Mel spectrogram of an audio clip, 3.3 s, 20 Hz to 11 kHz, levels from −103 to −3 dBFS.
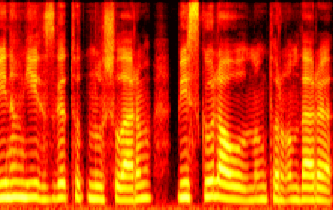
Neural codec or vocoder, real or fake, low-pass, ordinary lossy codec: autoencoder, 22.05 kHz, a latent of 192 numbers a frame, VITS, trained on many speakers; fake; none; none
